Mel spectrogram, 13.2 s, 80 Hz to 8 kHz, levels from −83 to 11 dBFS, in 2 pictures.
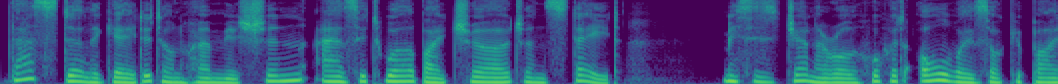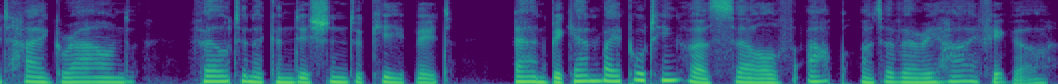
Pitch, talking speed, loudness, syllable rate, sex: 165 Hz, 170 wpm, -18 LUFS, 5.0 syllables/s, female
